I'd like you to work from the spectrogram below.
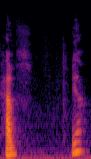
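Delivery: normal talking voice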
